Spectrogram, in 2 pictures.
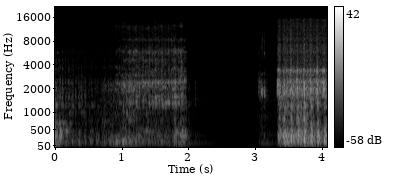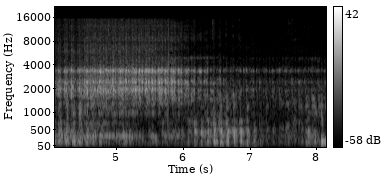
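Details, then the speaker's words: Wood lathe turning very straight-grained wood at increased speed: a rough cutting rasp with a rapid knock about three beats a second, the tool constantly tearing the grain instead of shearing cleanly. "So what's happening is you're constantly tearing the wood."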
